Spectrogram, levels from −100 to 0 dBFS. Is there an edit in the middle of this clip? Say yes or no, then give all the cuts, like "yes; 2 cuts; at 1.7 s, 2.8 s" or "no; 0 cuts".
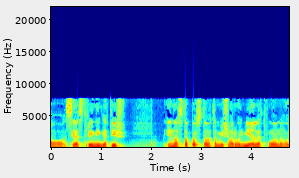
yes; 2 cuts; at 2.2 s, 3.6 s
